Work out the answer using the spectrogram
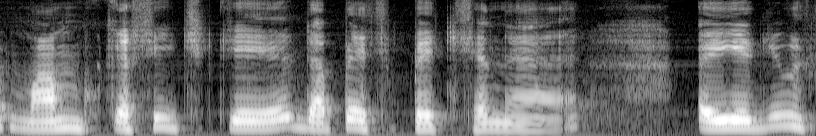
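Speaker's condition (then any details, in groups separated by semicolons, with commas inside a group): Cerebral palsy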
